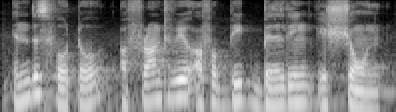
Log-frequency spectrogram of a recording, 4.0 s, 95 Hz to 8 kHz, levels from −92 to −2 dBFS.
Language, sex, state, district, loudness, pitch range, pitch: English, male, Assam, Kamrup Metropolitan, -17 LUFS, 125-150 Hz, 135 Hz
